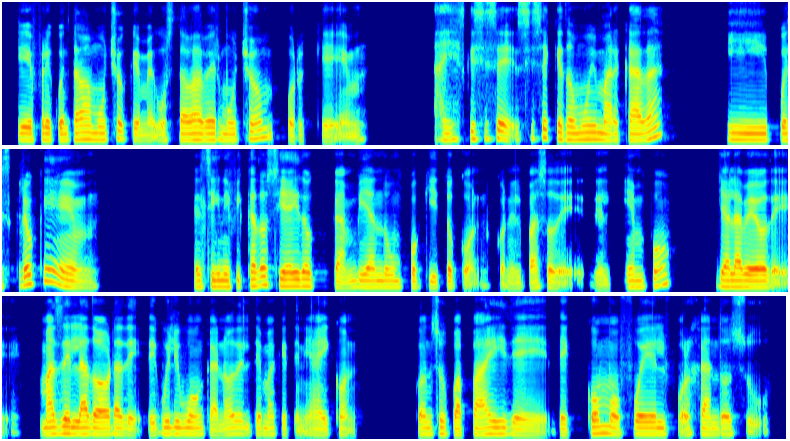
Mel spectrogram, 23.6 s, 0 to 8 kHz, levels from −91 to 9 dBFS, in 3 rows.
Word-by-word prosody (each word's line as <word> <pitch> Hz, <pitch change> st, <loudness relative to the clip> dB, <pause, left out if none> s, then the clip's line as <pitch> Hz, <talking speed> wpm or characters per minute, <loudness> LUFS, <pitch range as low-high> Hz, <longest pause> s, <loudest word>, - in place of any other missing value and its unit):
que 130 Hz, -1 st, +2 dB
frecuentaba 130 Hz, +1 st, +1 dB
mucho, 135 Hz, +2 st, -1 dB
que 120 Hz, -4 st, -1 dB
me 115 Hz, -, -5 dB
gustaba 130 Hz, +1 st, +1 dB
ver 130 Hz, +1 st, +2 dB
mucho, 150 Hz, +8 st, -2 dB
porque, -, -, -6 dB, 0.7 s
ay, 130 Hz, -1 st, -3 dB
es 140 Hz, +1 st, -7 dB
que 150 Hz, -, -2 dB
sí 150 Hz, +2 st, -6 dB
se 150 Hz, -3 st, +1 dB
sí 140 Hz, +5 st, -5 dB
se 170 Hz, +2 st, -1 dB
quedó 140 Hz, -5 st, +1 dB
muy 140 Hz, +1 st, +2 dB
marcada. 130 Hz, -, +1 dB, 0.6 s
Y 130 Hz, -1 st, +2 dB
pues, 130 Hz, +1 st, -1 dB
creo 175 Hz, +5 st, +2 dB
que, 140 Hz, -, 0 dB, 0.9 s
el 125 Hz, 0 st, -1 dB
significado 135 Hz, +4 st, +2 dB
sí 160 Hz, -4 st, +1 dB
ha 140 Hz, -, +5 dB
ido 145 Hz, -1 st, +4 dB
cambiando 125 Hz, +2 st, +1 dB
un 125 Hz, 0 st, -2 dB
poquito 120 Hz, -2 st, -3 dB
con -, -, -6 dB
con -, -, -7 dB
el -, -, -8 dB
paso -, -, -1 dB
de -, -, -6 dB
del 90 Hz, +1 st, -8 dB
tiempo. 145 Hz, +9 st, -2 dB, 0.4 s
Ya 140 Hz, -3 st, +3 dB
la 130 Hz, 0 st, +5 dB
veo 125 Hz, -1 st, +8 dB
de 160 Hz, +5 st, -5 dB, 0.2 s
más 130 Hz, +2 st, +3 dB
del 140 Hz, -2 st, +5 dB
lado 130 Hz, -1 st, +6 dB
ahora 120 Hz, +1 st, +4 dB
de 115 Hz, -2 st, -4 dB
de 120 Hz, -, -2 dB
Willy 130 Hz, 0 st, 0 dB
Wonka, 125 Hz, -3 st, 0 dB
¿no? 120 Hz, +4 st, -1 dB
Del 130 Hz, -1 st, -4 dB
tema 120 Hz, 0 st, -3 dB
que 120 Hz, -, -7 dB
tenía 115 Hz, -, -7 dB
ahí 115 Hz, 0 st, -2 dB
con -, -, -6 dB, 0.6 s
con 125 Hz, 0 st, -1 dB
su 135 Hz, -1 st, -1 dB
papá, 120 Hz, 0 st, +1 dB
y 130 Hz, 0 st, +2 dB
de 105 Hz, -5 st, -2 dB
de 115 Hz, -1 st, -3 dB
cómo 135 Hz, -3 st, +3 dB
fue 125 Hz, 0 st, +3 dB
él 125 Hz, 0 st, 0 dB
forjando 120 Hz, -1 st, -2 dB
su -, -, -10 dB
130 Hz, 175 wpm, -22 LUFS, 125-140 Hz, 0.9 s, veo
